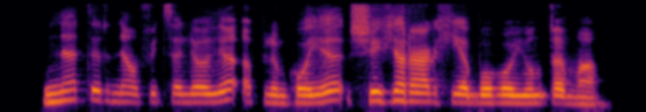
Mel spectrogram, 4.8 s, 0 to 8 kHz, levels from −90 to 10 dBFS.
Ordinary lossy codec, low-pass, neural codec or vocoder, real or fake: MP3, 64 kbps; 7.2 kHz; codec, 16 kHz, 1 kbps, X-Codec, HuBERT features, trained on LibriSpeech; fake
